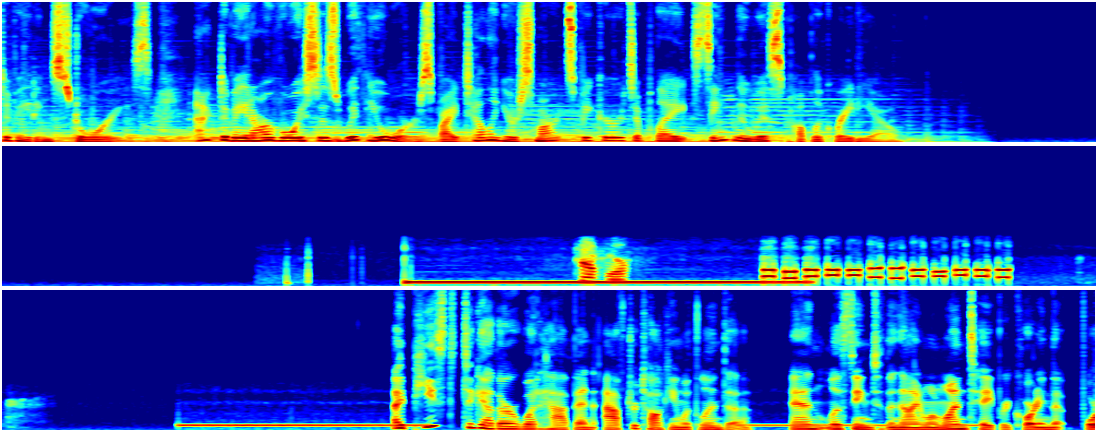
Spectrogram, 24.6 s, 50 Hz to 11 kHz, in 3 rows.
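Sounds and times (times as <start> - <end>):
speech: 0.0 - 6.9, 19.4 - 24.6
telephone dial tone: 11.2 - 15.7, 17.8 - 19.5, 22.0 - 23.8.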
